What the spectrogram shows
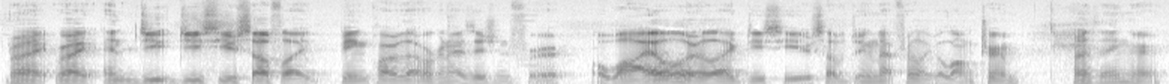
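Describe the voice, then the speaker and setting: Hesitant podcast host man, gravelly low voice. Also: fairly quick. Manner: hesitant, lots of fillers. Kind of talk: casual interview chat.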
